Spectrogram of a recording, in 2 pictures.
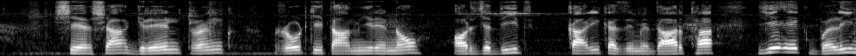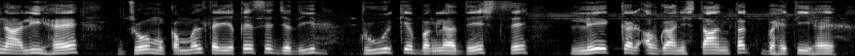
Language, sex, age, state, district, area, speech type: Urdu, male, 18-30, Uttar Pradesh, Lucknow, urban, read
